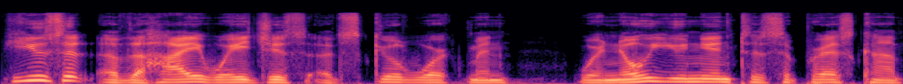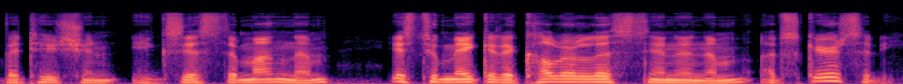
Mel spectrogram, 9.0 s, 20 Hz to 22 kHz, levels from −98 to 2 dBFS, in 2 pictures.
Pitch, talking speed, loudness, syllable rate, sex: 120 Hz, 185 wpm, -20 LUFS, 5.5 syllables/s, male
